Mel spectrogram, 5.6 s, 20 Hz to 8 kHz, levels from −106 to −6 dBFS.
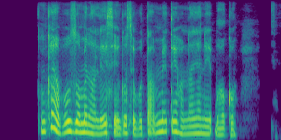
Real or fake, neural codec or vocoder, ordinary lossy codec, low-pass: real; none; none; none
